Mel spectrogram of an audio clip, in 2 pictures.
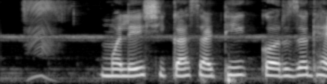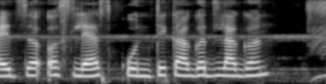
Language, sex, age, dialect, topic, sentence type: Marathi, female, 18-24, Varhadi, banking, question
